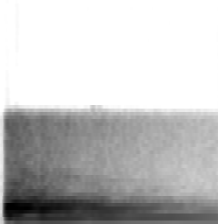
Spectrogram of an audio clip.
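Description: Church bell struck once, then ringing on with many overlapping tones that fade slowly.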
